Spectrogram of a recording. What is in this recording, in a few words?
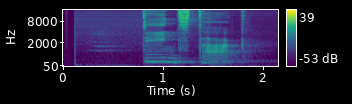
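"Tuesday", Australian English; PictureDictionary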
